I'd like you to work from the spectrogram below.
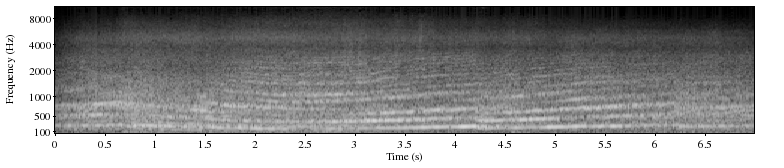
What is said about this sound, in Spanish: Si me permiten, eh, me gustaría ponerles eh, una grabación que tomé del motor de Nick De bryce dando vuelta en la última curva Nigel, Nigel Mansell del circuito del, del Autódromo hermano Rodríguez.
